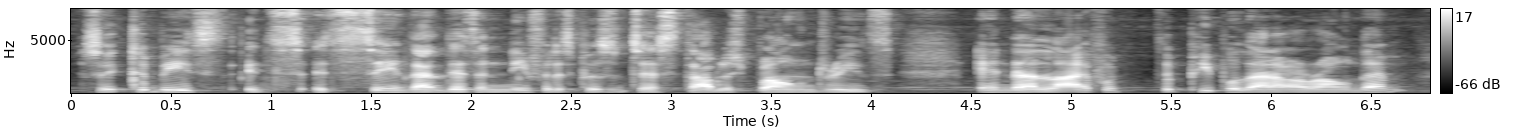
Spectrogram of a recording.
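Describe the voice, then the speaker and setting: Husky, low-voiced woman with creaky tone. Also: fairly even intonation, fairly quick, soft background music. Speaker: tarot and oracle card reader. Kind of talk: casual spoken card reading.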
